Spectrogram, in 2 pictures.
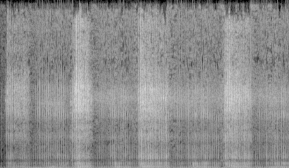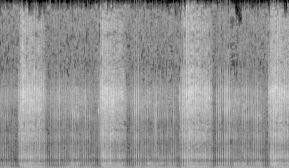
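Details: Domestic cat purring steadily, a low continuous rumble with rhythmic pulses as it breathes in and out, roughly every second and a half, with brief rustling noises mixed in.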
